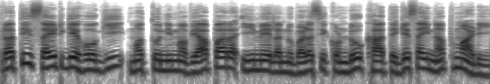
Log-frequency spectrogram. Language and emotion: Kannada, neutral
